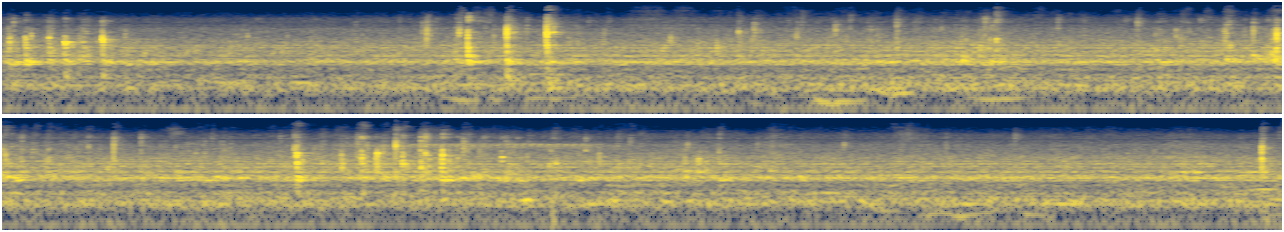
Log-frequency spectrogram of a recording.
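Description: Water pouring and trickling from a tippy-tap, a foot-pedal-tipped water container, onto hands being rinsed of soap. A few light knocks and clicks come about two to three seconds in and again about eight seconds in. It is heard through the playback speaker of a projected video.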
